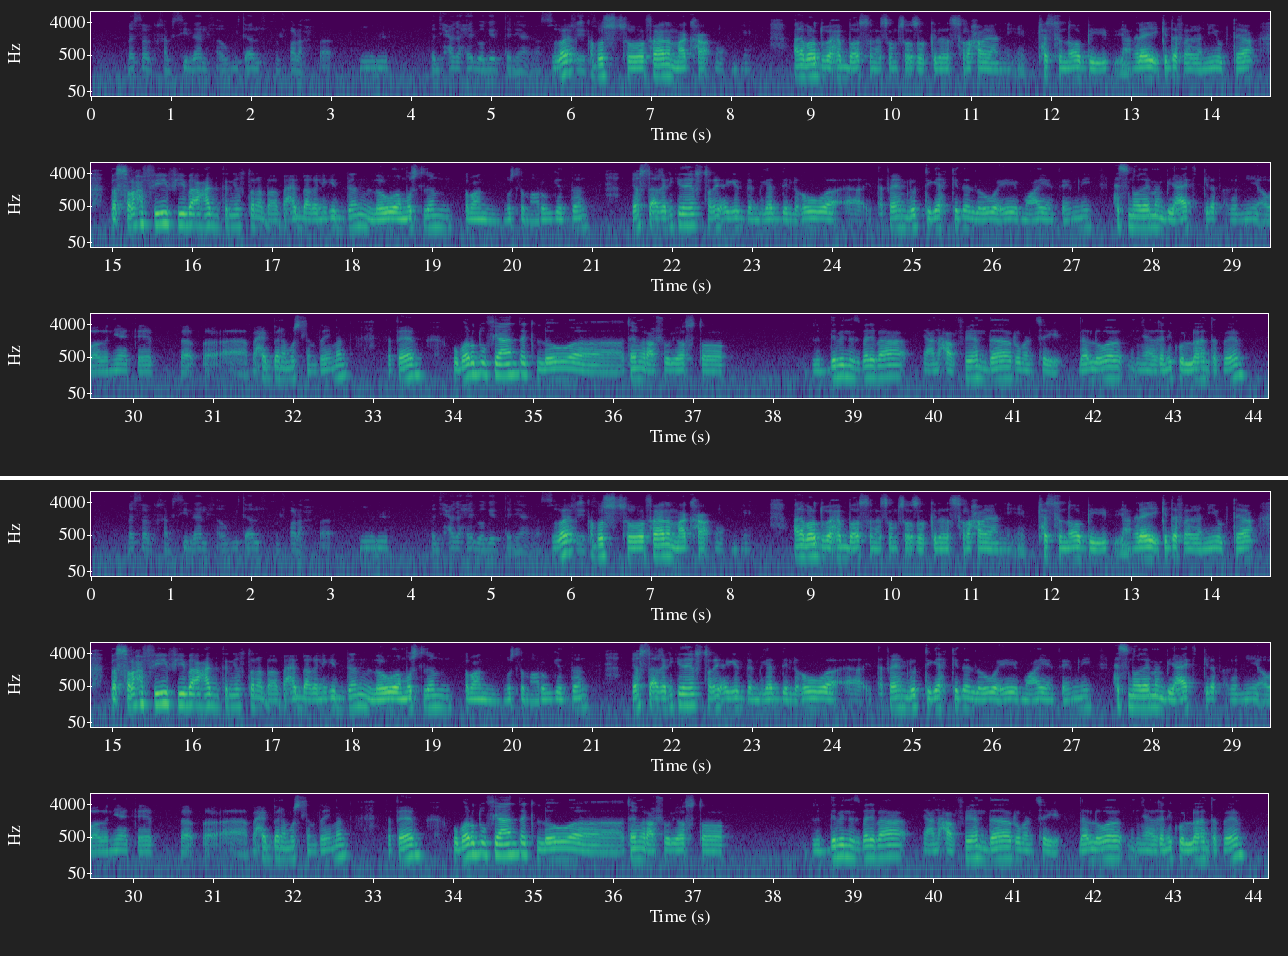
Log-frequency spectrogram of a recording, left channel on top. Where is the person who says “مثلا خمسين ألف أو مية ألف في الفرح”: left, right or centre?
Left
